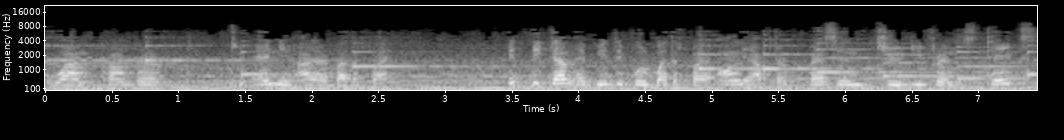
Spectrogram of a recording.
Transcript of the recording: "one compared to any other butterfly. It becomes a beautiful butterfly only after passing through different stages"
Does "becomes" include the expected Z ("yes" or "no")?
no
